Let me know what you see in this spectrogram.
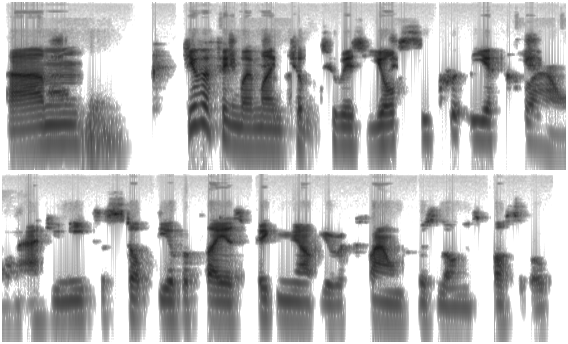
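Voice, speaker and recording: A man hosting a podcast in casual chat, thinking aloud in a halting way. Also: fairly low pitch, dry recording, highs cut off. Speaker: podcast host.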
